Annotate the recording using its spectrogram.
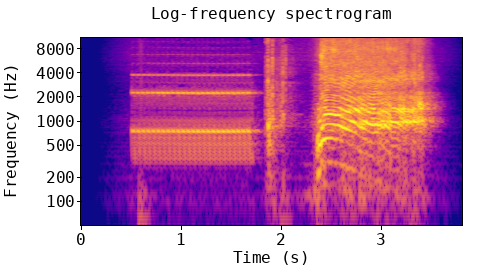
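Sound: telephone ringing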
